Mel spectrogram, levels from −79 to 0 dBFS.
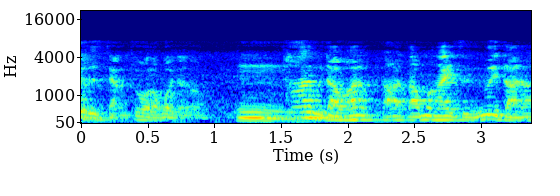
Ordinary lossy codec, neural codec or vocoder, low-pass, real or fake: none; none; none; real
